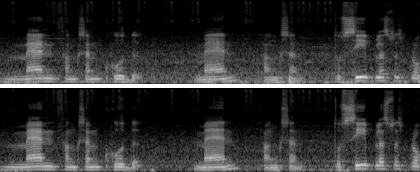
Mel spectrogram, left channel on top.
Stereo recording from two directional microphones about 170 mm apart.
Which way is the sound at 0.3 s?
40° right (ahead or behind).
